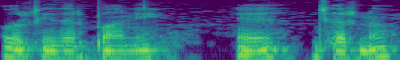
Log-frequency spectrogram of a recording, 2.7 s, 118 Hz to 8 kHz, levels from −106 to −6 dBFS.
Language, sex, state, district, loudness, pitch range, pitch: Hindi, male, Bihar, Supaul, -32 LUFS, 110-120 Hz, 115 Hz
